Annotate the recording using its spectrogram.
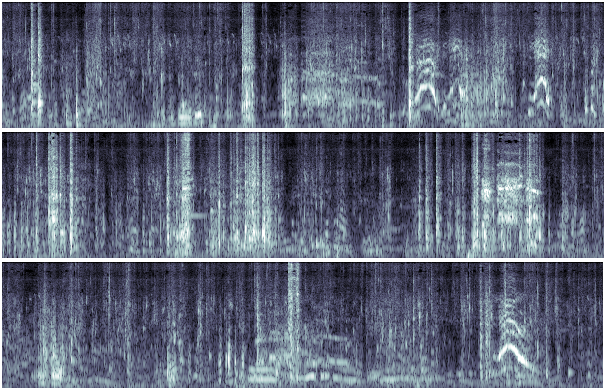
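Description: Water pouring from a hose into a large plastic tub and splashing as dishes are washed and rinsed by hand, with a few sharp knocks of crockery. Chickens cluck in the background.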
